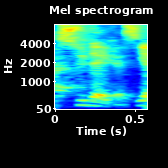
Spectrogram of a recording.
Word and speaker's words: Sudeikis: Yeah, Sudeikis.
